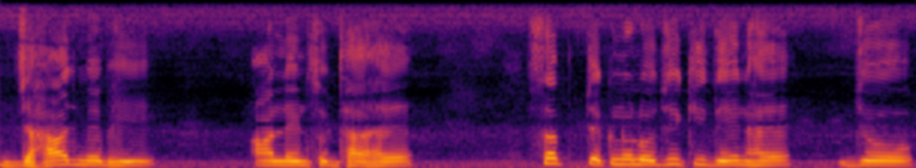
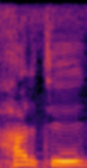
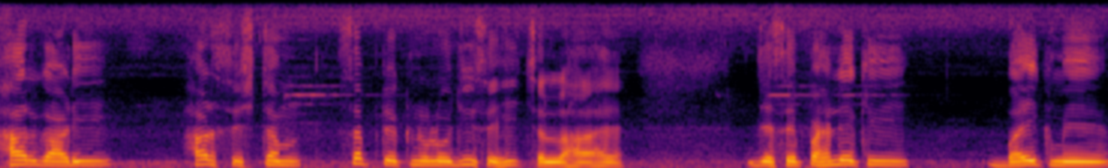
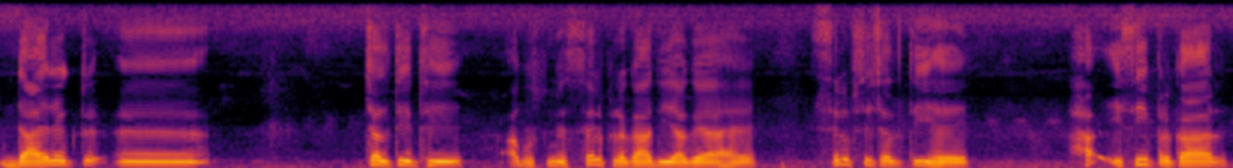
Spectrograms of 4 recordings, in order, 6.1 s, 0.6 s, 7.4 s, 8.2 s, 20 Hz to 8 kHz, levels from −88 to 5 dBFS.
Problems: constant background noise, background conversations at intervals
